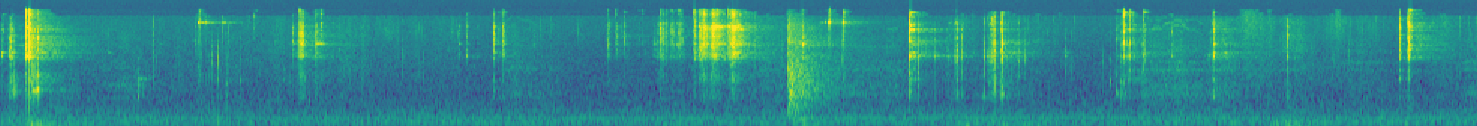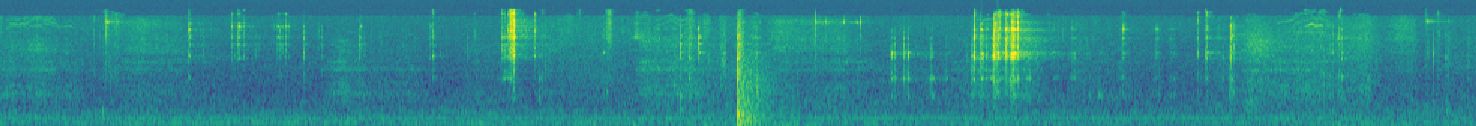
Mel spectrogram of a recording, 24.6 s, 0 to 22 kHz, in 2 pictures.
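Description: Scattered light clicks, clinks and knocks of a Schmidt TeraValve's metal parts being handled and fitted by hand during reassembly, with a few louder knocks about 6 and 18 seconds in, over a faint steady hum.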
